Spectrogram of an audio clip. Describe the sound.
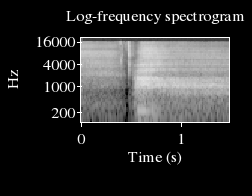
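A single deep breath is taken after a brief click, a soft, airy rush of air that swells quickly and then trails off steadily.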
